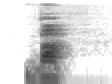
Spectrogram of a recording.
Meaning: inflection of battre: 1. first/second-person singular indicative present 2. second-person singular imperative
- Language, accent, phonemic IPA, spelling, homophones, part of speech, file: French, Canada, /ba/, bats, bas / bât, verb, LL-Q150 (fra)-bats.wav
